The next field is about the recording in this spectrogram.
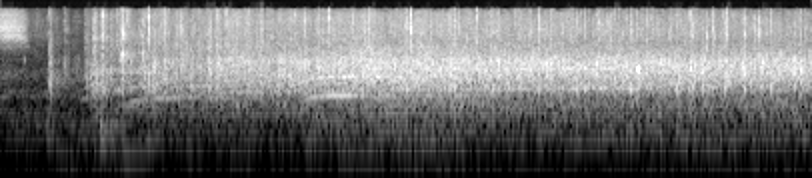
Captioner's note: audience applauding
